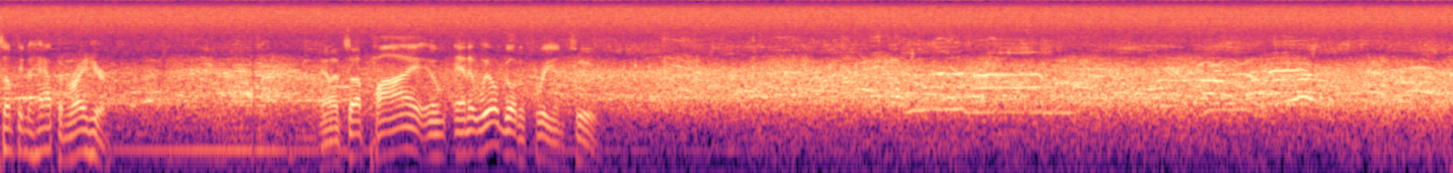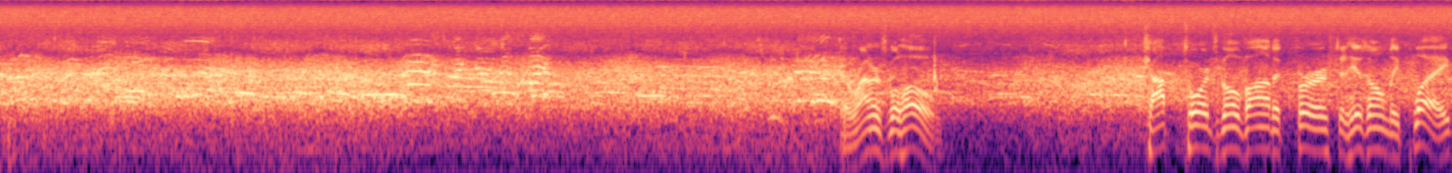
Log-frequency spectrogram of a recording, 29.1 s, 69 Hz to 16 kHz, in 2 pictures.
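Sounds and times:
crowd chatter: 0:00.0 - 0:29.0.

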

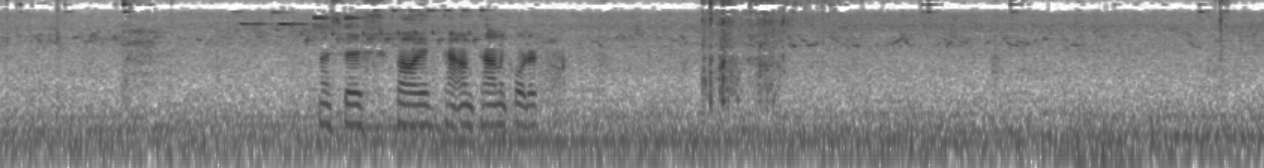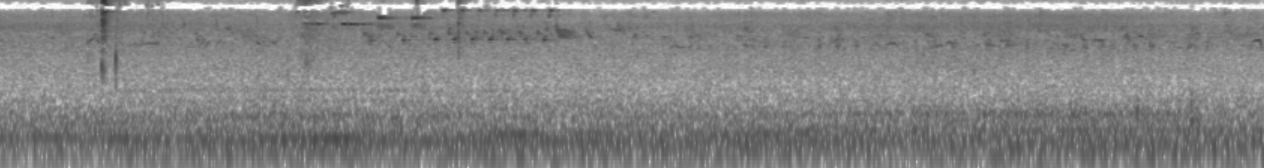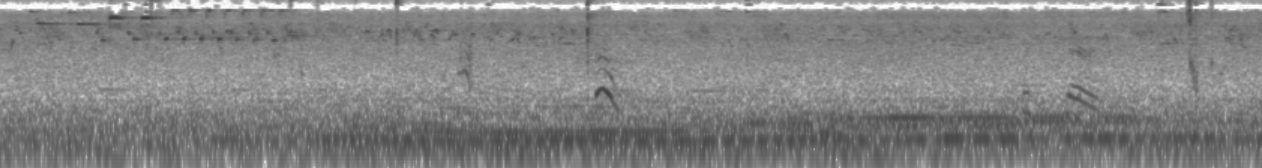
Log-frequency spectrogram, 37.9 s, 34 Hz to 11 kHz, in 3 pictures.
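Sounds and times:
birds chirping: 0:00.0 - 0:37.9
fish splashing into water: 0:07.0 - 0:08.0.

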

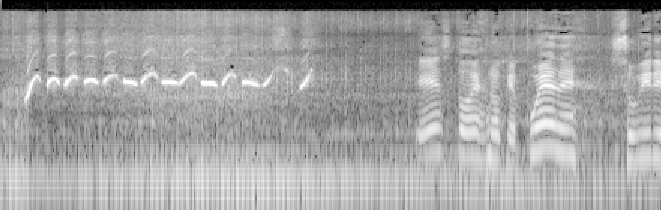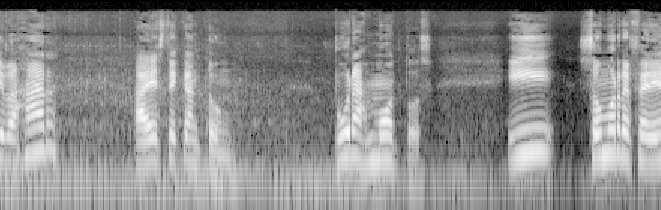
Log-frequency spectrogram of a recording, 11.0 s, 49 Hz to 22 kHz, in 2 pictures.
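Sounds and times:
motorcycle engine running: 0:00.0 - 0:09.7
person whistling warbling note: 0:00.2 - 0:02.7.

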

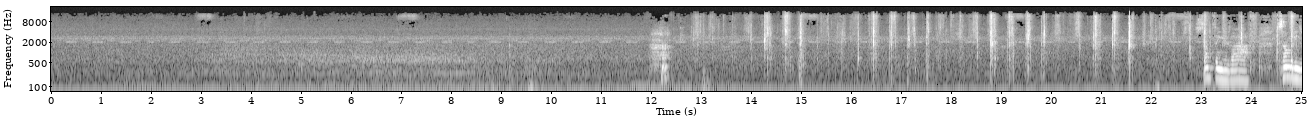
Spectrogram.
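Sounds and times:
cards being shuffled: 0:12.8 - 0:25.0.

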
